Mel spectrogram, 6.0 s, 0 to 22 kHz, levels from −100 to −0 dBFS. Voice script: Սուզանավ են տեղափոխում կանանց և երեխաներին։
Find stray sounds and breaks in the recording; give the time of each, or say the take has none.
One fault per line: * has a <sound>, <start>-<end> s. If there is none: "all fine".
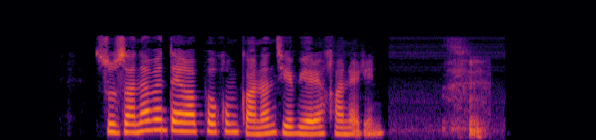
* has a laugh, 4.4-4.9 s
